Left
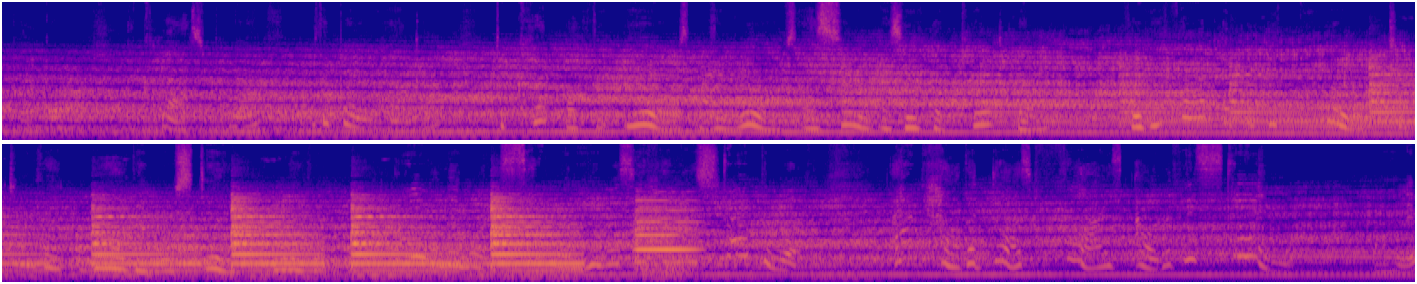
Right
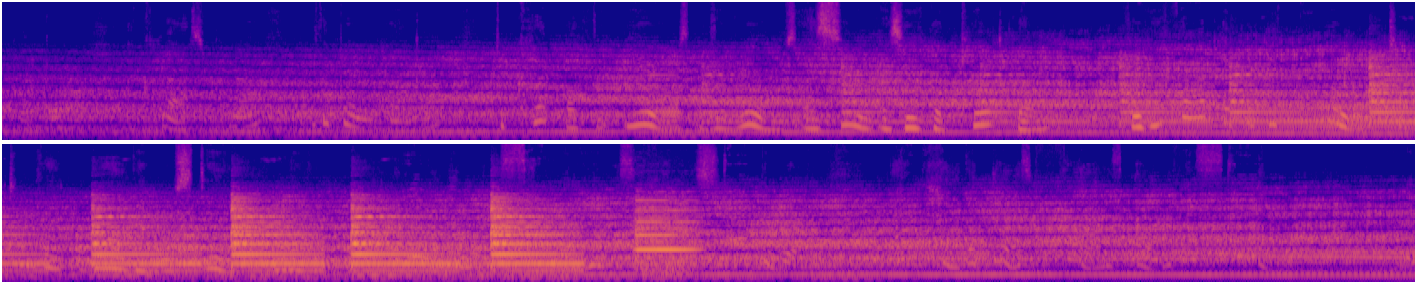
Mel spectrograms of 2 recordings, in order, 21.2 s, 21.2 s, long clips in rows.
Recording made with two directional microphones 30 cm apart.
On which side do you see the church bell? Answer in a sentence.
You can hear the church bell in the centre.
